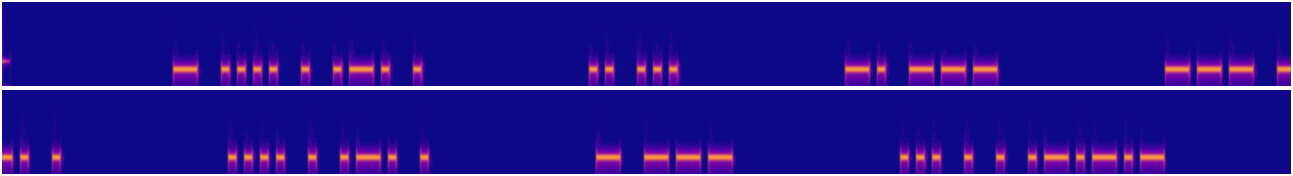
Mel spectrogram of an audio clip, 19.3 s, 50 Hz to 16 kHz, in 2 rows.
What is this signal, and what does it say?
Morse code, heard as a keyed tone, about 20 wpm, 700 Hz. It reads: THERE IS NO ONE HERE TO SEE.
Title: 3x Word-Spacing - Sentences from Top 200 Words - 20wpm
